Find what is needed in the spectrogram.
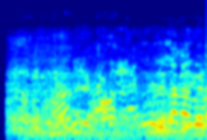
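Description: Crowd of spectators chattering and calling out, with many voices overlapping.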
